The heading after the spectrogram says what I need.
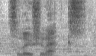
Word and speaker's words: Solution IX: on who they're talking it's spelt solution IX but it's pronounced solution X I think it's kind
